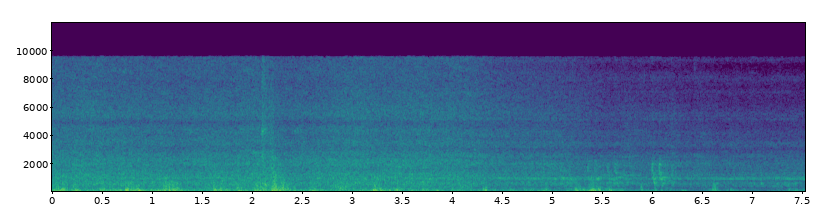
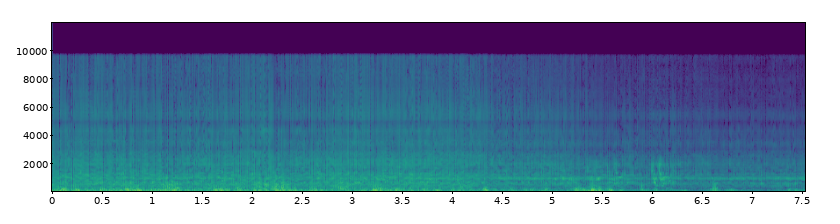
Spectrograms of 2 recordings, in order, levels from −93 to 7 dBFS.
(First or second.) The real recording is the first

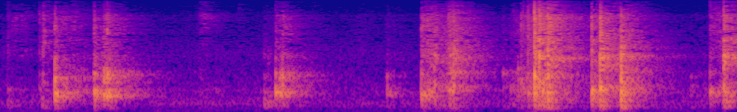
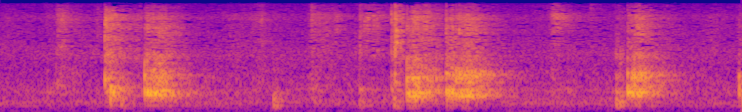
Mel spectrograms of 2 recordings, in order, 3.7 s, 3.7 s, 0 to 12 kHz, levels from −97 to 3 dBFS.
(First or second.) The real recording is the second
